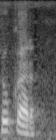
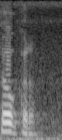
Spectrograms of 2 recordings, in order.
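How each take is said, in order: First: A vowel is inserted between the final consonants. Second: The final consonants are said together without vowel. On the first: The speaker calls it wrong. "काफ के ऊपर भी ज़बर पड़ी जाती है, हालांकि ये दुरुस्त नहीं है" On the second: The speaker calls it right. "लफ्ज़ क्या है"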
